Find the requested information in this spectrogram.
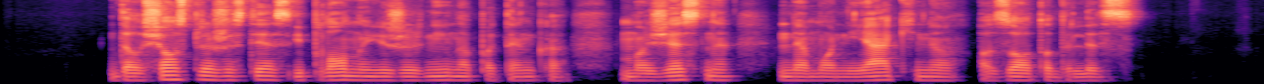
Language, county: Lithuanian, Vilnius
